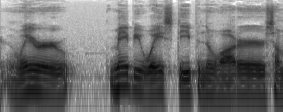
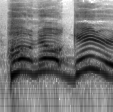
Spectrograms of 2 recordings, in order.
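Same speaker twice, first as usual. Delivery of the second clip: panicked cry; 4 dB louder, slower than usual. Retold or imitated. Retelling friend fleeing from gator.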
